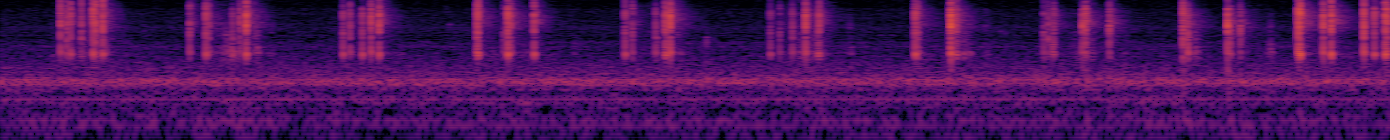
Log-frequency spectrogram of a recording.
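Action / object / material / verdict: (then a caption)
tap / plastic diffuser dome cover / plastic / none. Long acrylic nails tap on a hollow, lit plastic diffuser dome cover, producing quick clusters of sharp, bright clicks that stop almost instantly. A steady low hum runs underneath throughout.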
